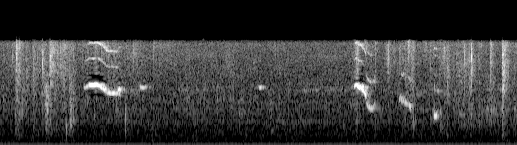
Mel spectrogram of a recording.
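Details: Six-week-old Miniature Schnauzer puppies give thin, high whimpers that bend up and down in pitch.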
